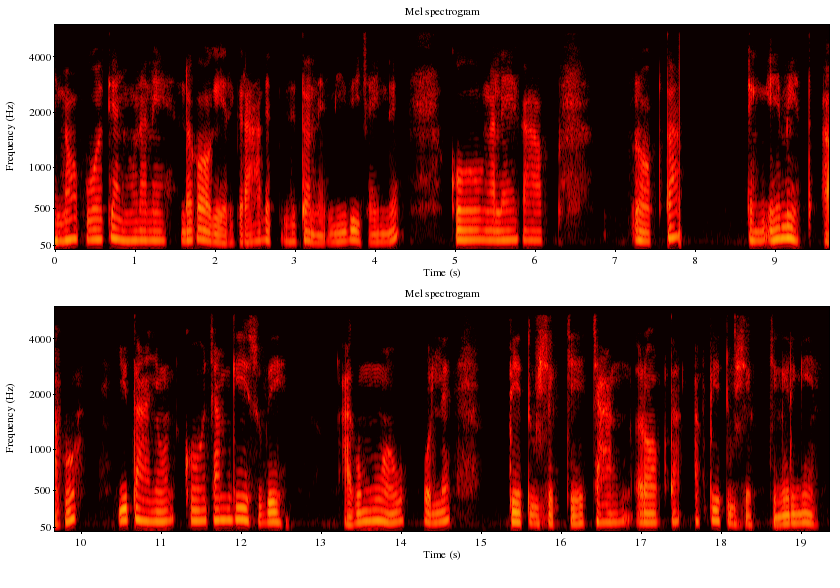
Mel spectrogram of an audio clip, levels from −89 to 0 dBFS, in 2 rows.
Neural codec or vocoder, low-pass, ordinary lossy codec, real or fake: codec, 24 kHz, 3.1 kbps, DualCodec; 5.4 kHz; AAC, 24 kbps; fake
